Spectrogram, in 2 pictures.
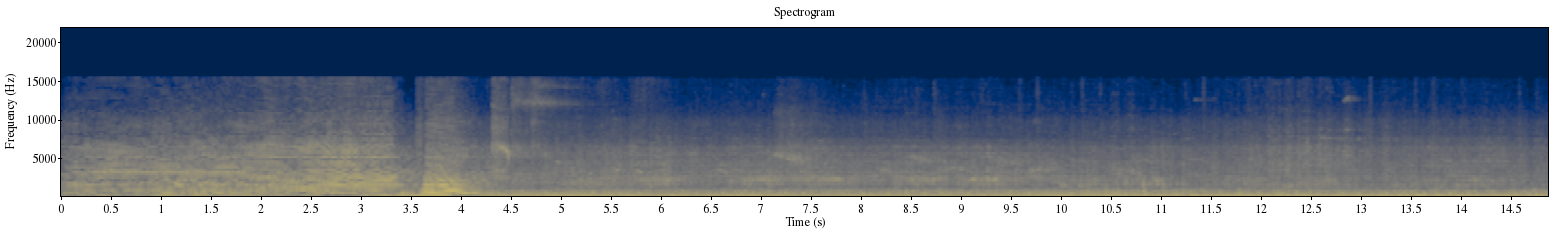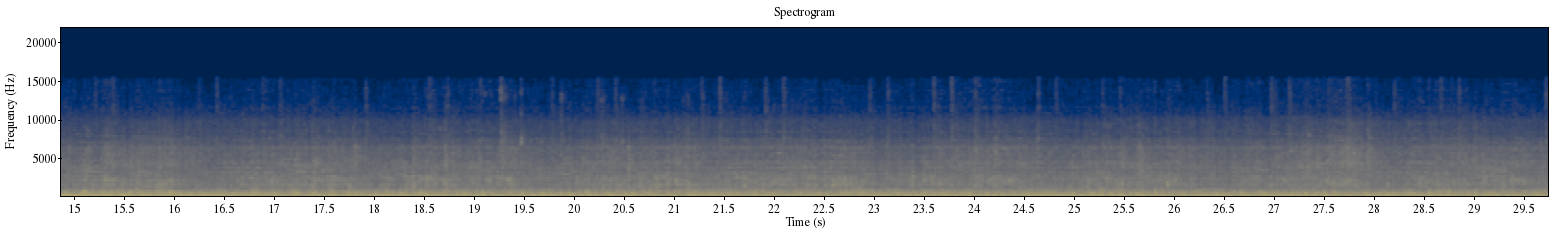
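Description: A train horn sounds one long steady blast for about four seconds, with a louder burst as it ends. Then Humsafar Express passenger coaches roll slowly past close by, their wheels clacking steadily over the rail joints.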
